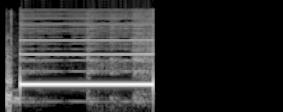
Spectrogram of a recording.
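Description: A single steady, loud electronic beep: the test-pattern tone that goes with TV colour bars. It lasts about a second and cuts off suddenly.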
